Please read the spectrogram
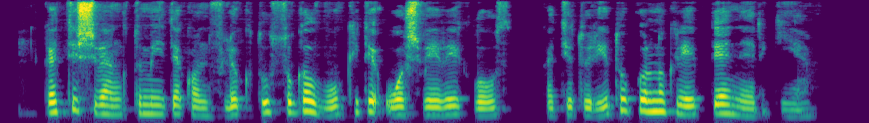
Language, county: Lithuanian, Marijampolė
